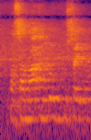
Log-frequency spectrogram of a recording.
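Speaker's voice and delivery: low, soft admission of a grudge; quiet resentment. Acted. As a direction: confess the hurt under your breath, holding it back. Acted confession of resentment, held back. (mahinang pag-amin ng hinanakit)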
